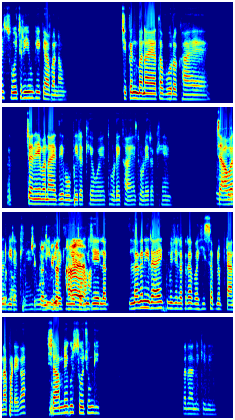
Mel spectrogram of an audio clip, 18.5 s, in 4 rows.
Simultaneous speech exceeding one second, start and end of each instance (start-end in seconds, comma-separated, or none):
9.0-11.1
